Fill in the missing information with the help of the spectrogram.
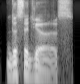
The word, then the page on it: deciduous: British English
